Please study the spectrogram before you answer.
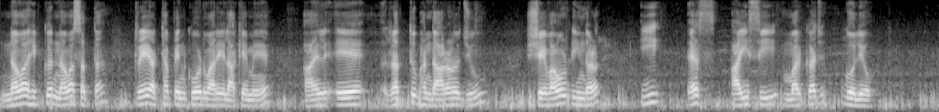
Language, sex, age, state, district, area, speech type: Sindhi, male, 45-60, Uttar Pradesh, Lucknow, rural, read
